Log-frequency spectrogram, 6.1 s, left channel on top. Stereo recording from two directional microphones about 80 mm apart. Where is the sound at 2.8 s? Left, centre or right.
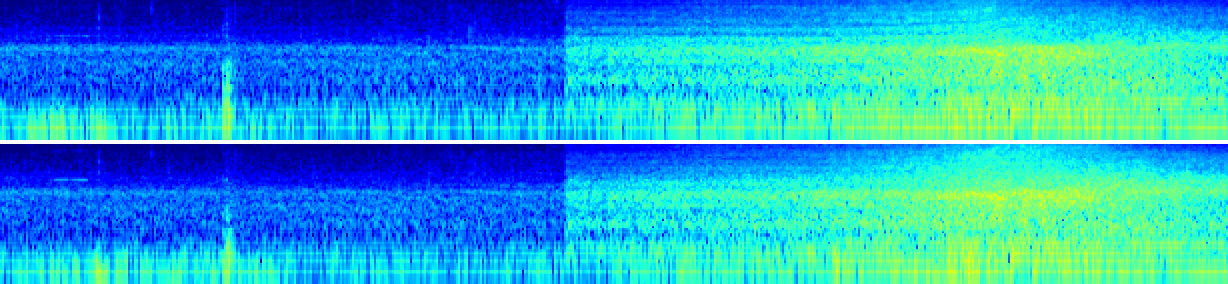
Centre; by 5.1 s right.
